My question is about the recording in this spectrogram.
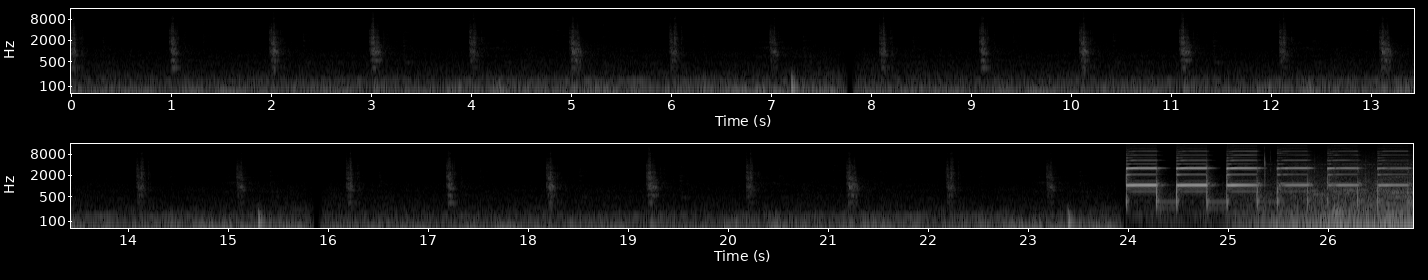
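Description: Clock ticking about once a second as a timer sound effect, then, near the end, a loud alarm-clock ring in rapid repeated beeps signalling that the timed answering period is up.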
